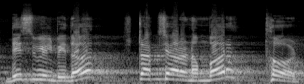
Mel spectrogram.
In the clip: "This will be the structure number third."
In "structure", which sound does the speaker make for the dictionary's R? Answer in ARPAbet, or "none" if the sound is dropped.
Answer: R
